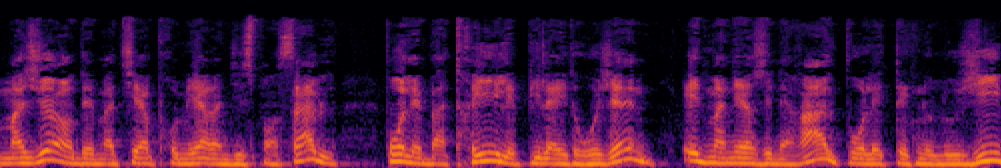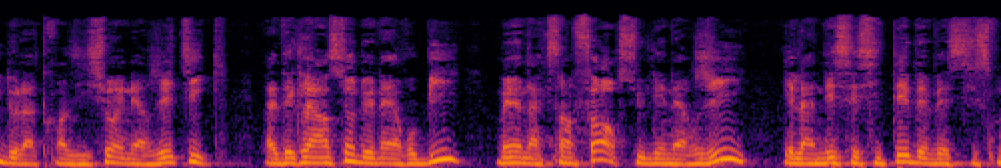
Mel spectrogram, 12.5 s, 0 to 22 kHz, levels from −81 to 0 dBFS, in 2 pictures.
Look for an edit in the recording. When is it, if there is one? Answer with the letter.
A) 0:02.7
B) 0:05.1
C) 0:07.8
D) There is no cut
C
